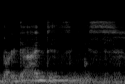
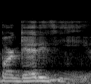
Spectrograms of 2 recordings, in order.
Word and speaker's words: Bargatze: Oh, Bargatze, not Bargatze. Okay. You added so many syllables to that man's name for no reason.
